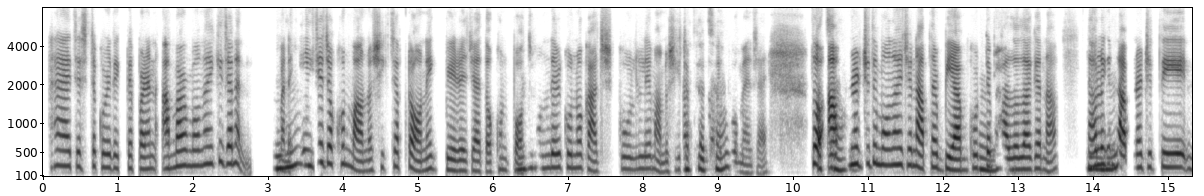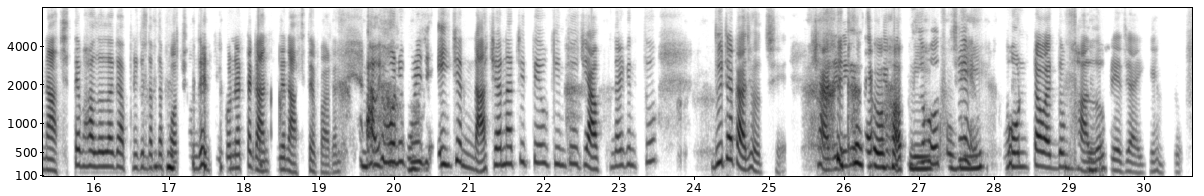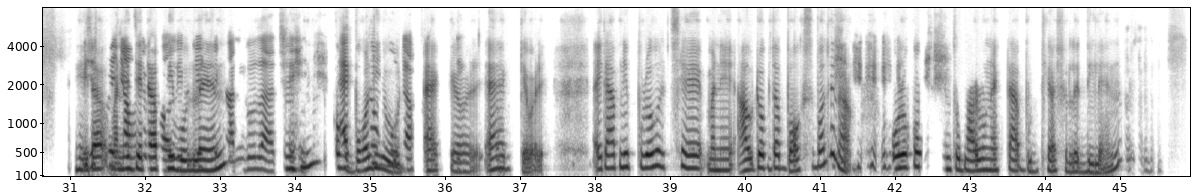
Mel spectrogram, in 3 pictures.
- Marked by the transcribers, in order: distorted speech; giggle; laughing while speaking: "পছন্দের"; laughing while speaking: "আমি মনে করি যে"; other background noise; laughing while speaking: "মনটাও"; laughing while speaking: "আছে"; in English: "mood uplifting"; in English: "out of the box"; chuckle
- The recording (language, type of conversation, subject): Bengali, unstructured, তুমি কীভাবে স্ট্রেস কমাতে শারীরিক কার্যকলাপ ব্যবহার করো?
